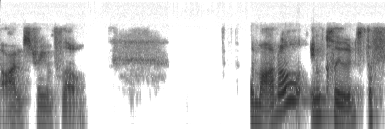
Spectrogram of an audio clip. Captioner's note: inhales deeply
